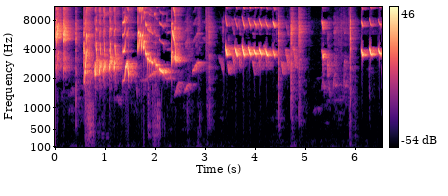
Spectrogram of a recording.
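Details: White-rumped shama in full vigorous song packed with mimicked phrases, meant to provoke other birds into answering: rapid varied chirps and sweeping high whistles, then a run of clear repeated ringing notes, with brief pauses.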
